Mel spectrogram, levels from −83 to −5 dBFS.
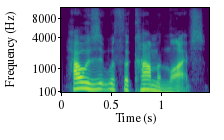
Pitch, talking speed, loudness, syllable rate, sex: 145 Hz, 285 wpm, -20 LUFS, 6.3 syllables/s, male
